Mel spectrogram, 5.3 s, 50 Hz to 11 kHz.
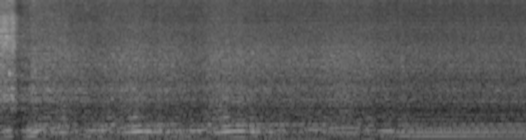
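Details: Alfa Romeo 90, totally cold engine, first start after 22 years standing: catches on the crank after stalling once, revs up and down smoothly with a steady note, good oil pressure; engine starts and revs.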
